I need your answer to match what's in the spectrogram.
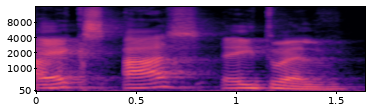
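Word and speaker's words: X Æ A-12: AI νομίζω προφέρεται. – AE. Όχι. Είπε ότι προφέρεται AS. – Α, ναι, AS, σωστά. – XAS A12.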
